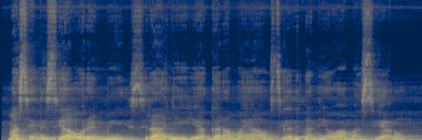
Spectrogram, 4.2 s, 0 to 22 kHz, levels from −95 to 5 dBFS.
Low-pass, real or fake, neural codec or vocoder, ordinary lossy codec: none; real; none; none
